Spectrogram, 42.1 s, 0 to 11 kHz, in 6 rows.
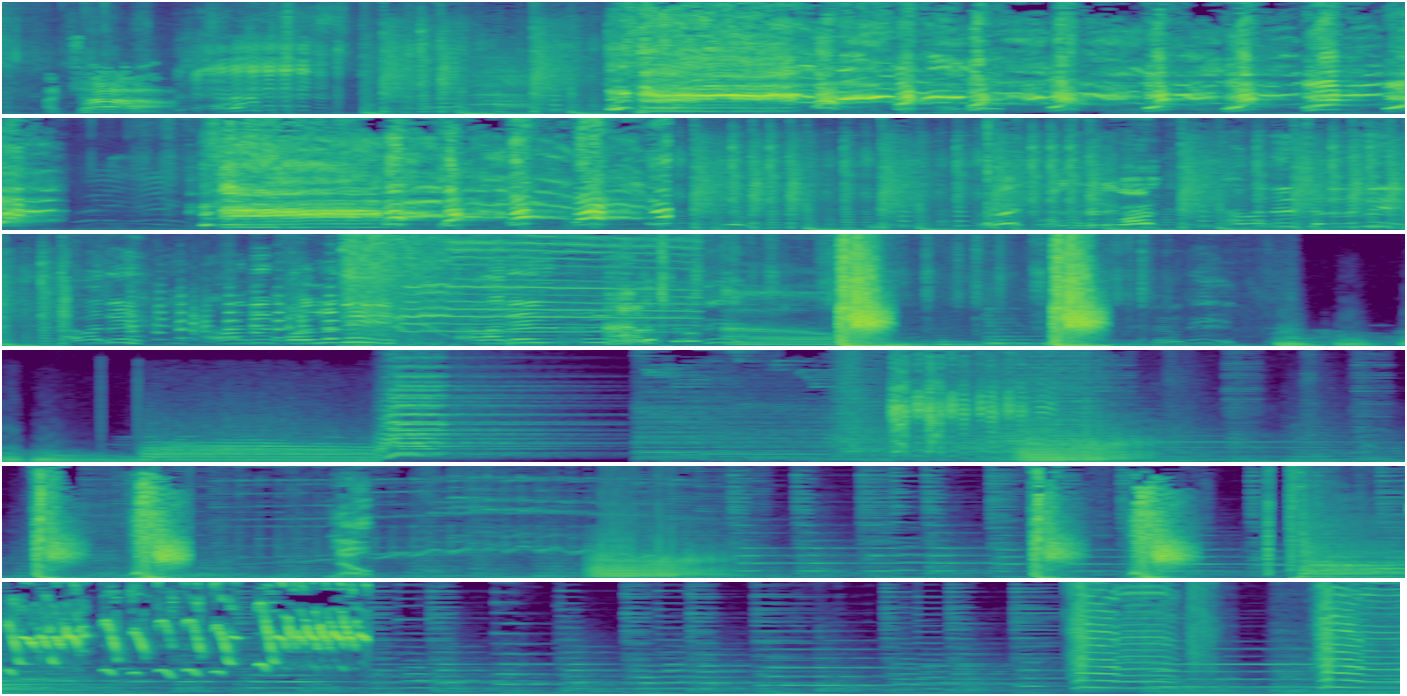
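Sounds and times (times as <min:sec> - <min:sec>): person crying out: 0:02.2 - 0:04.1, 0:08.0 - 0:09.1
loud sharp slapstick whacks: 0:18.2 - 0:18.6, 0:19.3 - 0:19.7, 0:28.2 - 0:29.0, 0:33.2 - 0:34.5
high bird-like chirps: 0:35.1 - 0:36.9.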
